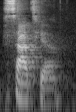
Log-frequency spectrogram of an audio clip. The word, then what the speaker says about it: Satya: Satya.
